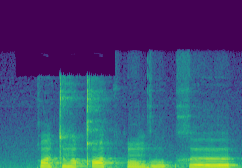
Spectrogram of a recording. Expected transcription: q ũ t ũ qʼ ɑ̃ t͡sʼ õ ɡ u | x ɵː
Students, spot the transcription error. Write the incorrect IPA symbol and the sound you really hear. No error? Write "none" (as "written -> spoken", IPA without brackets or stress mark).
none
